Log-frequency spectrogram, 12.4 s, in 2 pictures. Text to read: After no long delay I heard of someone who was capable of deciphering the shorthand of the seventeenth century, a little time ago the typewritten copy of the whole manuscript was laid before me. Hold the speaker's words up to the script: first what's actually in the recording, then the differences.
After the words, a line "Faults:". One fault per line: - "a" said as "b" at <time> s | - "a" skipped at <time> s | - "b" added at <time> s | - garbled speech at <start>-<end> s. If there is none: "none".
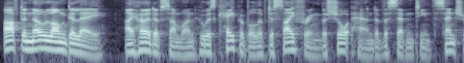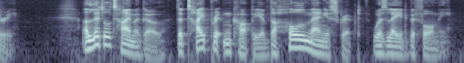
After no long delay I heard of someone who was capable of deciphering the shorthand of the seventeenth century, a little time ago the typewritten copy of the whole manuscript was laid before me.
Faults:
none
